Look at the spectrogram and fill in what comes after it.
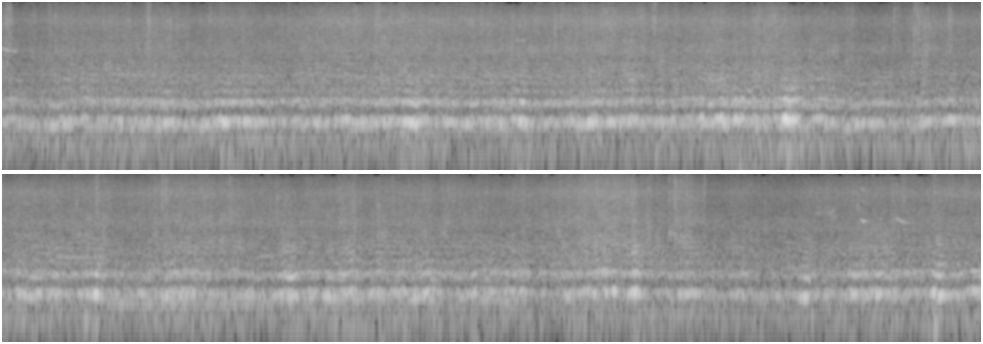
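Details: Honeybees at a top bar hive entrance, departing and landing during nectar foraging, make a dense, even hum throughout, with small surges as single bees pass near.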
